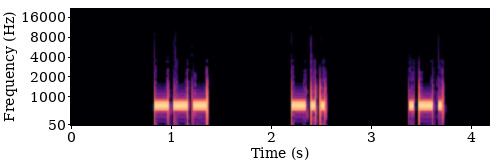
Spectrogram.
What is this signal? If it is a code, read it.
Morse code, heard as a keyed tone, about 25 wpm, spaced as for 9 wpm, 690 Hz. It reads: ODR
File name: Lesson 15e - Number 5 - Three Characters 25wpm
